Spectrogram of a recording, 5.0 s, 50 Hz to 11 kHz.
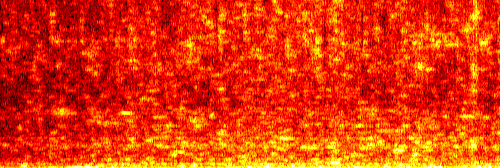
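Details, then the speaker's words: Rotax 912 80 hp flat-four ultralight aircraft engine, about 100 hours since last oil change, at idle before oil change, oil pressure above 4 bar: low, even throb, no knocks, misses or rattles; smooth, healthy idle. "Donc on a toujours une belle pression d'huile, à plus de 4 bars. Le régime au ralenti. Le moteur tourne."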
